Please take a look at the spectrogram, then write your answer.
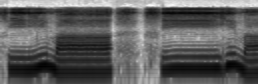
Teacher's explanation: نہیں کہنا، میم کو لمبا کیے بغیر نہیں پڑھنا، فیہما، فیہما، ایک تو فی کو لمبا کیا جائے گا، دوسرا ما کو لمبا کیا جائے گا، اور ہا کو نہیں کرنا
